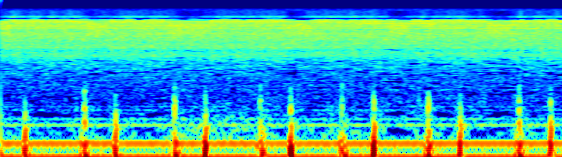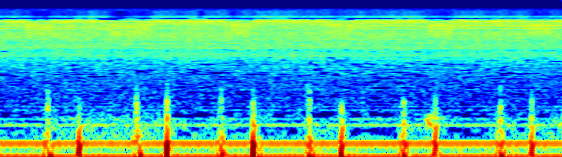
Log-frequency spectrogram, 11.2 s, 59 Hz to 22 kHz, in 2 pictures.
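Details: Own heartbeat recorded on a timer during a nap, lying on the back (supine) rather than the usual prone position: regular, soft paired heart sounds at about 68 a minute over a steady low hum. Normal resting heart sounds.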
